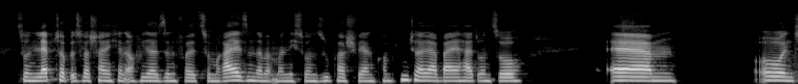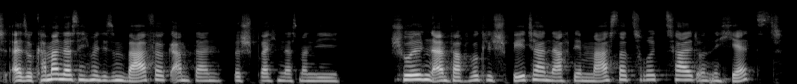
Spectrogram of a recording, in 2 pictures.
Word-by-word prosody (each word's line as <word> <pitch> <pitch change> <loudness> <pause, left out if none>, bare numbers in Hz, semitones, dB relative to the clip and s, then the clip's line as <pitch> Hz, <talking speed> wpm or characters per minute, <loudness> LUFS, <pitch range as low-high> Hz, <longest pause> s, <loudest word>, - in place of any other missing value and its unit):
So 180 - -5
'n 170 - 0
Laptop 175 0 +2
ist 160 - -6
wahrscheinlich 165 -1 -2
dann 165 - -4
auch 155 - -5
wieder 165 -2 -1
sinnvoll 160 -1 -4
zum 155 0 -6
Reisen, 180 +2 +2
damit 160 -1 -3
man 150 - -5
nicht 155 - -6
so - - -8
'n 155 -1 -3
super 165 +1 -4
schweren 155 0 -5
Computer 180 +4 -1
dabei 165 -1 +1
hat 160 -1 -1
und 160 -1 -4
so. 165 0 0 0.9
Ähm. 175 -2 +7 0.8
Und 185 -3 +1
also, 180 0 +2
kann 205 +4 +1
man 245 0 +7
das 225 -1 +4
nicht 210 -2 0
mit 205 -2 +1
diesem 185 0 -1
BAFÖG-Amt 190 +3 -1
dann 170 -1 -6
besprechen, 175 0 -7
dass 165 -2 -8
man 165 -1 -6
die 160 -2 -7 0.5
Schulden 220 0 +4
einfach 175 -3 +1
wirklich 200 -2 -5
später 200 +4 -1
nach 170 -2 -3
dem 170 -2 -6
Master 190 +7 -2
zurückzahlt 215 0 -3
und 180 - -7
nicht 165 -3 -9
jetzt? 215 +9 -6
175 Hz, 185 wpm, -21 LUFS, 160-195 Hz, 0.9 s, Ähm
